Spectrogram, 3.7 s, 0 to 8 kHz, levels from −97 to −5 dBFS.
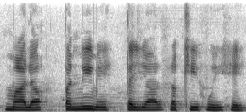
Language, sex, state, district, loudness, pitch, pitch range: Hindi, female, Madhya Pradesh, Bhopal, -16 LUFS, 185 Hz, 180-195 Hz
